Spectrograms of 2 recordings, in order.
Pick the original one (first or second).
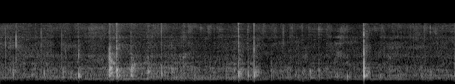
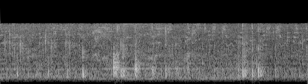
second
